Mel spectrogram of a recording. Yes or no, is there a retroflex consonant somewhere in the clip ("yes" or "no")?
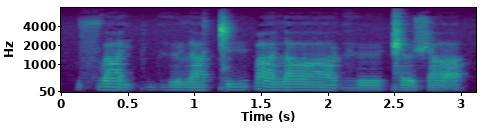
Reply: no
